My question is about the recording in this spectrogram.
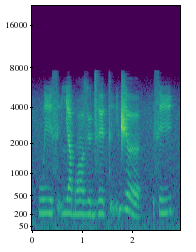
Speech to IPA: wisḭ ʎabɔːzʉd͡ze tḭd͡ʒəː | si

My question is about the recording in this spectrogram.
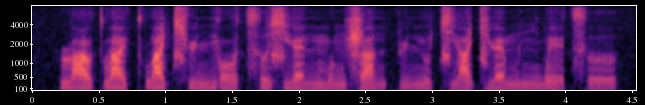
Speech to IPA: ɻɑ˨˦ʊ̯t̪wa˨˦ɪ̯ t̪ʰwä˥˨t͡ɕʰy˨˦njo˨˩ʊ̯t͡sʰɹ̩˨˦ ɕjɛ˨˦nmʊ˨˦ŋʂa˨˦n py˨˦nu˨˦t͡ɕjä˨˩ t͡ɕɥɛ˦mi˦ŋ mwe˥˨ɪ̯t͡sʰɹ̩˨˦

